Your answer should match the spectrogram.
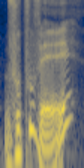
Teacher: raising your voice at the end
